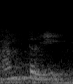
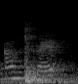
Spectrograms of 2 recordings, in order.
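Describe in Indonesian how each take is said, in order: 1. Kata itu diakhiri dengan vokal 'ee'. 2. Kata itu diakhiri dengan vokal 'eh'. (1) "yang antri" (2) "yang benar itu adalah ibu sedang antre"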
